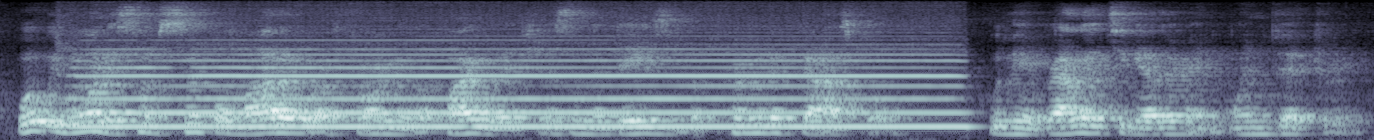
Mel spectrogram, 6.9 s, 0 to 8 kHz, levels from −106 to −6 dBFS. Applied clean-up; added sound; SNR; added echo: none; Wind instrument, woodwind instrument; 2 dB; reverberation time 0.6 s.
